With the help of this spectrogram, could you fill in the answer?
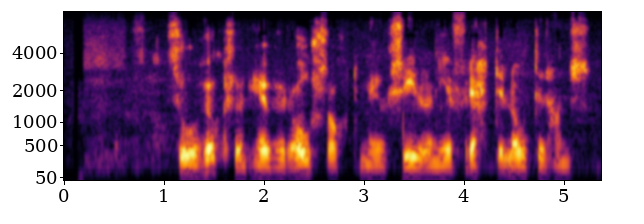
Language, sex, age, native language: Icelandic, male, 14, Icelandic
